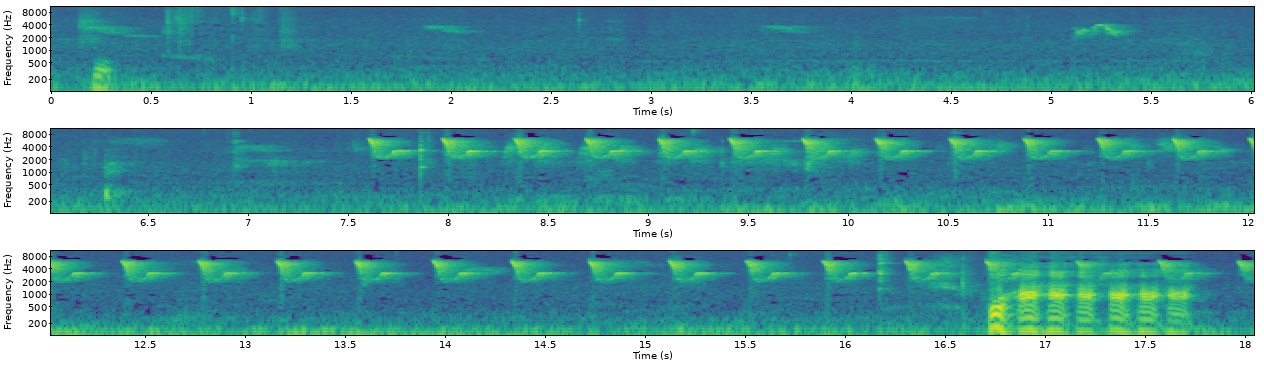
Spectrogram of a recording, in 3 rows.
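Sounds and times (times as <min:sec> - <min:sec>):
bird chirping: 0:00.0 - 0:00.9, 0:01.8 - 0:02.6, 0:03.5 - 0:05.5, 0:06.3 - 0:18.0
fast high falling bird chirps: 0:06.5 - 0:18.0.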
